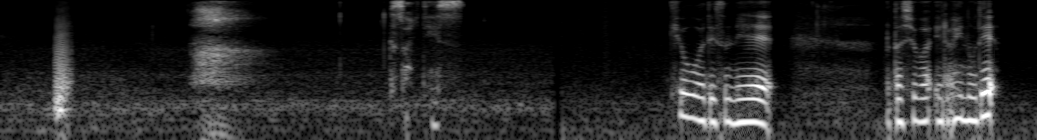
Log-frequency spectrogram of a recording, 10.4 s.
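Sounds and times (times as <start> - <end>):
fart from a person with an upset stomach: 0.5 - 0.8
speech: 4.3 - 4.5, 6.8 - 7.8, 9.0 - 10.3.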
